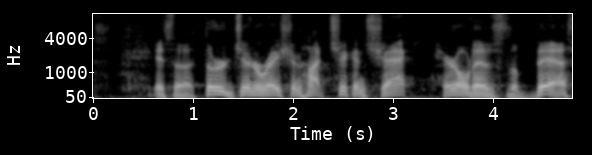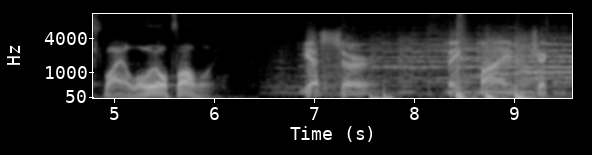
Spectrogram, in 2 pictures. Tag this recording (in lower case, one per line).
speech
music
